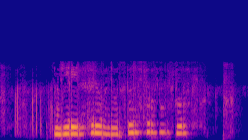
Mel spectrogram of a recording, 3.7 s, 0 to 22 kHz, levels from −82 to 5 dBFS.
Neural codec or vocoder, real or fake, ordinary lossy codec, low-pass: codec, 16 kHz, 2 kbps, FreqCodec, larger model; fake; AAC, 16 kbps; 3.6 kHz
